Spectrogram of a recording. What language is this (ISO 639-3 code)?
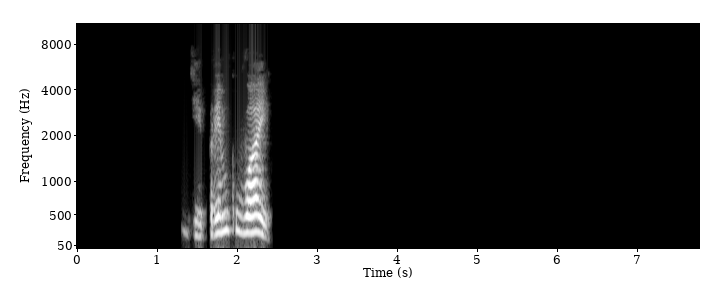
chm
